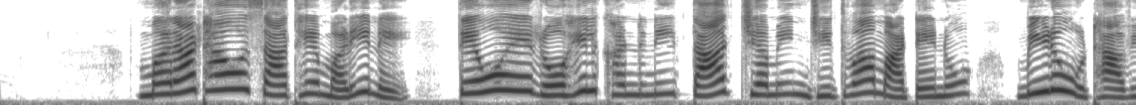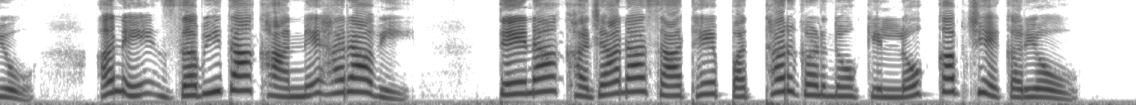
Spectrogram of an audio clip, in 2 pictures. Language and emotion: Gujarati, neutral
